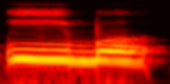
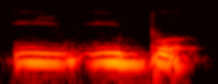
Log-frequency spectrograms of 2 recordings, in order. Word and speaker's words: Igbo: So the problem was from the people who were writing down the sound and didn't know how to capture that B sound.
